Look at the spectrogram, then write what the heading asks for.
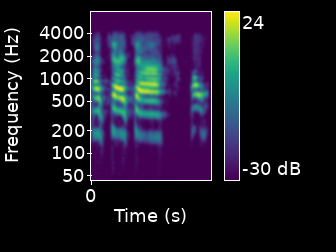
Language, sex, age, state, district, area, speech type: Sindhi, female, 45-60, Maharashtra, Thane, urban, conversation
